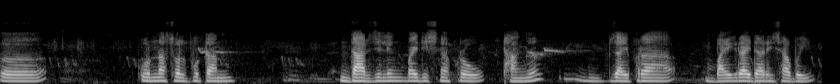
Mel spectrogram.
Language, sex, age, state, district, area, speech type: Bodo, male, 30-45, Assam, Udalguri, rural, spontaneous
